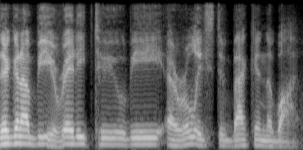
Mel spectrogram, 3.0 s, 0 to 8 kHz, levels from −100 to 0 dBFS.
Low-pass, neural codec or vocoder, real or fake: 7.2 kHz; codec, 16 kHz in and 24 kHz out, 0.4 kbps, LongCat-Audio-Codec, fine tuned four codebook decoder; fake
